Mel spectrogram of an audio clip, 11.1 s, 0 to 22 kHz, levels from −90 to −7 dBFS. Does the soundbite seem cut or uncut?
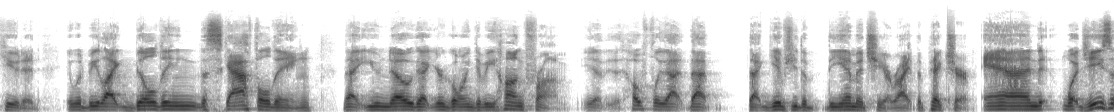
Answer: cut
